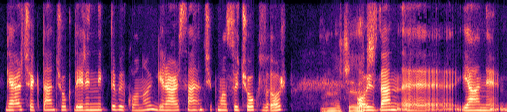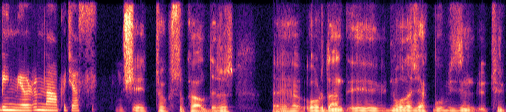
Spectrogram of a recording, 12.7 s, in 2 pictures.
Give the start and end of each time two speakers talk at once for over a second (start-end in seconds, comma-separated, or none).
none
